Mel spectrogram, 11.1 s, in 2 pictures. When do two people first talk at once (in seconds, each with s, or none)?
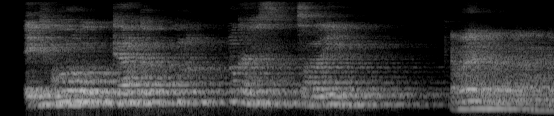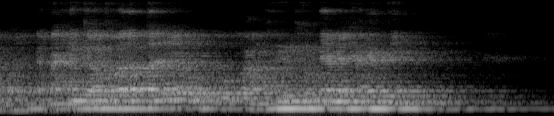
none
